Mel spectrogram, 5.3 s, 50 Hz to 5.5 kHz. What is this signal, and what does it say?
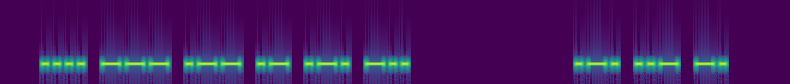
Morse code, heard as a keyed tone, about 30 wpm, 550 Hz. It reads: HOWARD RUN
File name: Ultimate Word List / 30WPM Ultimate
